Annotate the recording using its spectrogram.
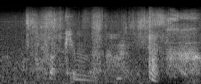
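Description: A teenage boy talks to the listener up close.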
